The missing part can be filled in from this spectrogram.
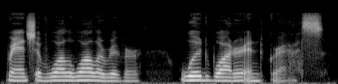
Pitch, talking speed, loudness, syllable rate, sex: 175 Hz, 140 wpm, -16 LUFS, 4.6 syllables/s, female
